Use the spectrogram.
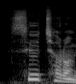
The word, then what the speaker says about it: close: 주의하실 게 이 close의 발음을 close처럼 이렇게 하셔야 형용사가 되니까 close라고 하시면 되고요.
